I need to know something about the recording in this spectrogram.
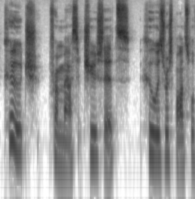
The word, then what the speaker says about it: Couch: here to find out it's pronounced cooch not couch for those of you who are just finding out welcome but I do have a little bit of a backstory for why it's cooch not couch according to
